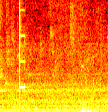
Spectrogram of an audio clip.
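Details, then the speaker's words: A single short high beep over quiet room hum as a touchscreen dry eye nebulizer therapy device with PID temperature control restarts after therapy ends, then begins initialising its temperature sensor, fan blower and peltier. "Kemudian untuk jika ada error atau bug bisa lakukan di restart ini, pencet restart,"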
